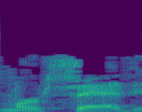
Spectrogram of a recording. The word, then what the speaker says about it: Merced: But we got Bakersfield, Visalia, Porterville, Hanford, California, Fresno, Madera, Sacramento, Roseville, San Diego, Carlsbad, Modesto, Merced. Is that how they say it in California? Merced? – Mm-hmm.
